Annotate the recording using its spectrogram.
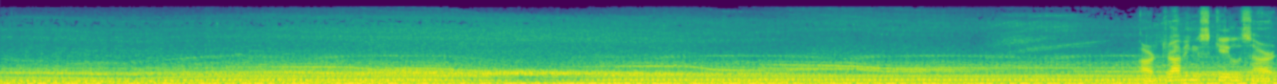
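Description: A futuristic car engine hums steadily, its pitch gliding up and down as it speeds along.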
